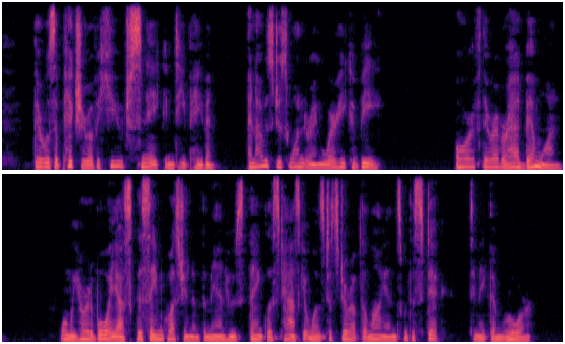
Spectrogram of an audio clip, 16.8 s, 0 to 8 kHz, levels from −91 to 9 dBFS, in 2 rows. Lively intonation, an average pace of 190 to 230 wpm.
No: average, 3.1 semitones; average, 200 wpm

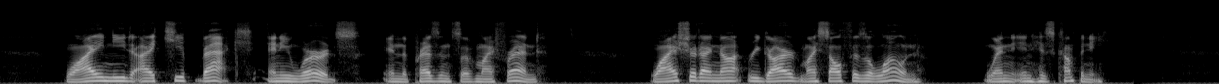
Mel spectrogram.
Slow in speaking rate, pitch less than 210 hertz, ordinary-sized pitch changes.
Yes: slow, 125 wpm; medium, 140 Hz; average, 3.2 semitones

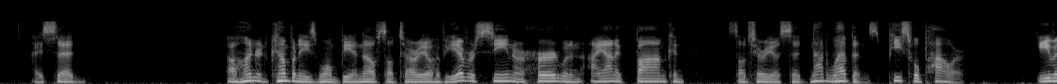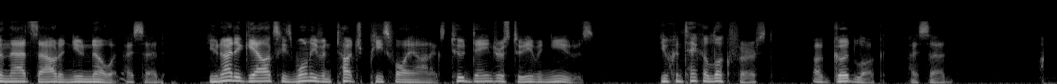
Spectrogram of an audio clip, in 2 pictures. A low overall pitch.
Yes: low, 125 Hz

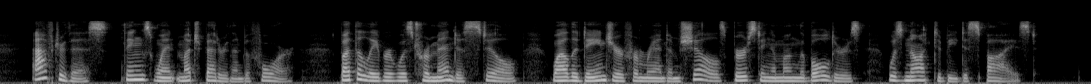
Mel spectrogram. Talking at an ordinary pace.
Yes: average, 160 wpm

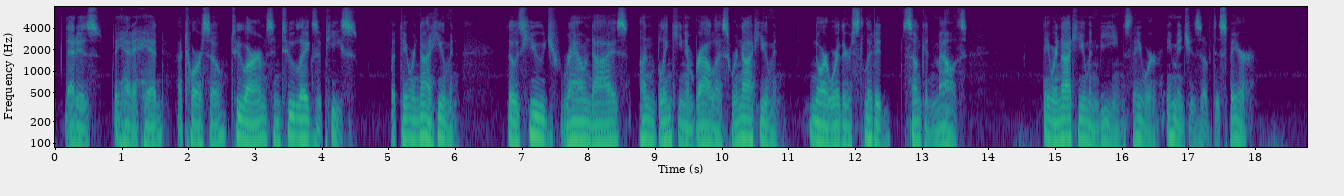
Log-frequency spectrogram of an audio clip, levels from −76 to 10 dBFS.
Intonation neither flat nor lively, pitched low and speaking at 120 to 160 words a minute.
Yes: average, 4.1 semitones; very low, 95 Hz; average, 145 wpm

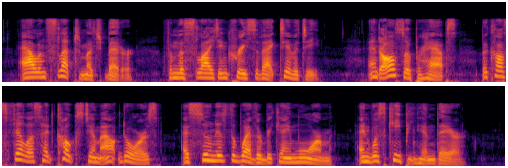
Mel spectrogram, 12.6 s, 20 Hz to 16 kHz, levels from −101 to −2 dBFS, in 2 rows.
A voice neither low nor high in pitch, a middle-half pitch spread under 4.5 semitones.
No: medium, 165 Hz; wide, 5.6 semitones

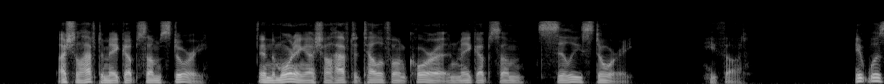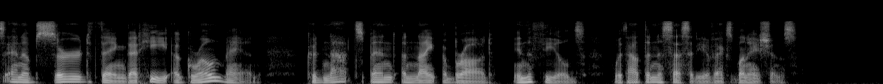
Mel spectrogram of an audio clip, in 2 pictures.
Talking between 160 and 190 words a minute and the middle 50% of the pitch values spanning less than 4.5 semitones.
Yes: average, 170 wpm; average, 3.6 semitones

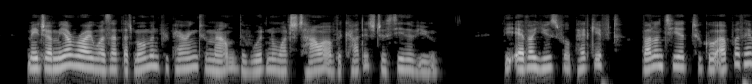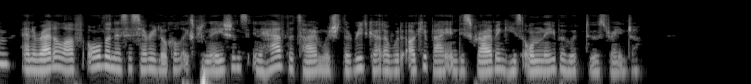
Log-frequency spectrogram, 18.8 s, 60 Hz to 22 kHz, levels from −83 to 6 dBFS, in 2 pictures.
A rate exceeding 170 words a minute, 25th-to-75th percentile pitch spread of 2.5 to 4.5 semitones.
Yes: average, 180 wpm; average, 3.3 semitones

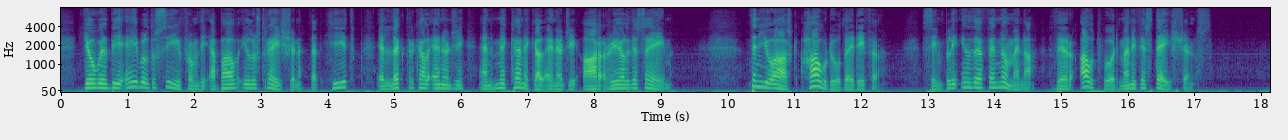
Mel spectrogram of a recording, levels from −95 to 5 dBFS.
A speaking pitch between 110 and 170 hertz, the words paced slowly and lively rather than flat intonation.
Yes: medium, 140 Hz; slow, 115 wpm; wide, 6.4 semitones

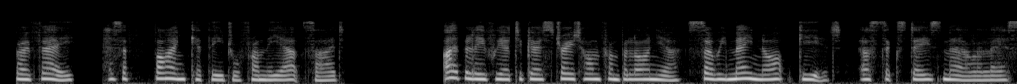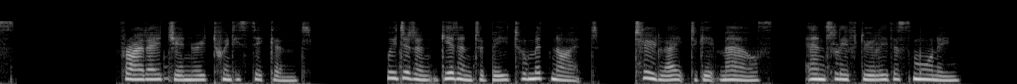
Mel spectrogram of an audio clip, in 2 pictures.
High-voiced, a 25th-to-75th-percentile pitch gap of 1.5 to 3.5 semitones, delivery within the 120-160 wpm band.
Yes: high, 230 Hz; average, 2.8 semitones; average, 145 wpm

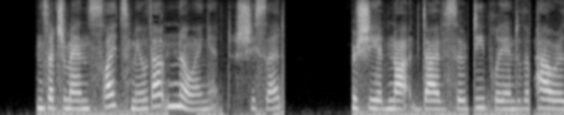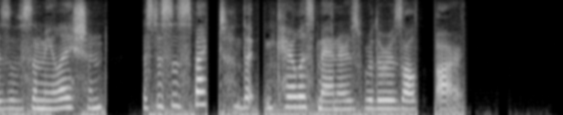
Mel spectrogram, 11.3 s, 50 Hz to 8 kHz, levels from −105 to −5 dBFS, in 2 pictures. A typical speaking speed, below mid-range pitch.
No: average, 180 wpm; high, 225 Hz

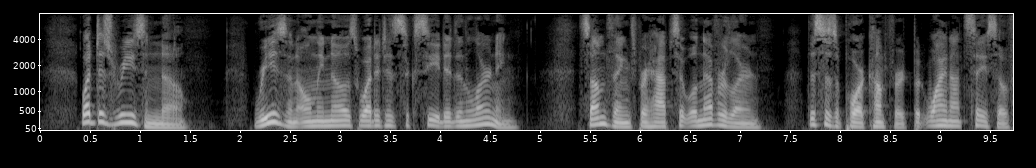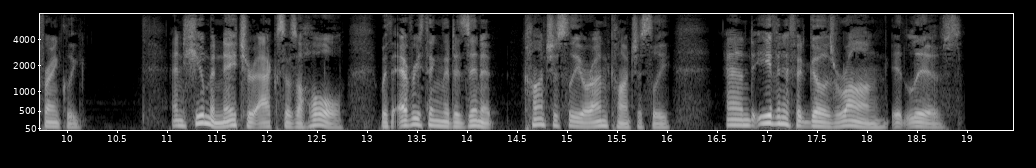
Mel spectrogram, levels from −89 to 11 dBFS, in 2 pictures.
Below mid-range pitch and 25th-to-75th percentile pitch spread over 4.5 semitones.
Yes: low, 115 Hz; wide, 5.5 semitones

